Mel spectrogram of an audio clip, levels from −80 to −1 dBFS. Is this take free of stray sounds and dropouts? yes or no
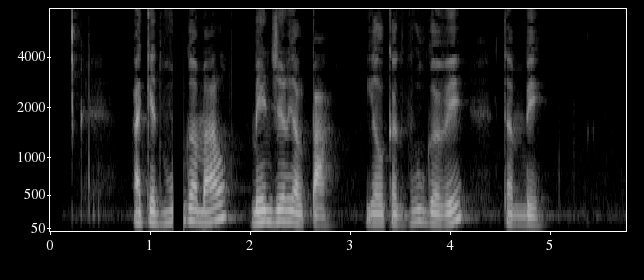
no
